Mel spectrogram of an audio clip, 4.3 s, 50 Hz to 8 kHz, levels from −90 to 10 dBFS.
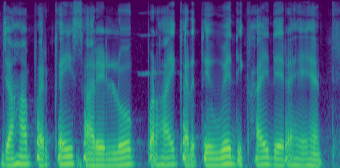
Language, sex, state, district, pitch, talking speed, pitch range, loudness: Hindi, male, Jharkhand, Ranchi, 115 Hz, 170 wpm, 110-130 Hz, -15 LUFS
